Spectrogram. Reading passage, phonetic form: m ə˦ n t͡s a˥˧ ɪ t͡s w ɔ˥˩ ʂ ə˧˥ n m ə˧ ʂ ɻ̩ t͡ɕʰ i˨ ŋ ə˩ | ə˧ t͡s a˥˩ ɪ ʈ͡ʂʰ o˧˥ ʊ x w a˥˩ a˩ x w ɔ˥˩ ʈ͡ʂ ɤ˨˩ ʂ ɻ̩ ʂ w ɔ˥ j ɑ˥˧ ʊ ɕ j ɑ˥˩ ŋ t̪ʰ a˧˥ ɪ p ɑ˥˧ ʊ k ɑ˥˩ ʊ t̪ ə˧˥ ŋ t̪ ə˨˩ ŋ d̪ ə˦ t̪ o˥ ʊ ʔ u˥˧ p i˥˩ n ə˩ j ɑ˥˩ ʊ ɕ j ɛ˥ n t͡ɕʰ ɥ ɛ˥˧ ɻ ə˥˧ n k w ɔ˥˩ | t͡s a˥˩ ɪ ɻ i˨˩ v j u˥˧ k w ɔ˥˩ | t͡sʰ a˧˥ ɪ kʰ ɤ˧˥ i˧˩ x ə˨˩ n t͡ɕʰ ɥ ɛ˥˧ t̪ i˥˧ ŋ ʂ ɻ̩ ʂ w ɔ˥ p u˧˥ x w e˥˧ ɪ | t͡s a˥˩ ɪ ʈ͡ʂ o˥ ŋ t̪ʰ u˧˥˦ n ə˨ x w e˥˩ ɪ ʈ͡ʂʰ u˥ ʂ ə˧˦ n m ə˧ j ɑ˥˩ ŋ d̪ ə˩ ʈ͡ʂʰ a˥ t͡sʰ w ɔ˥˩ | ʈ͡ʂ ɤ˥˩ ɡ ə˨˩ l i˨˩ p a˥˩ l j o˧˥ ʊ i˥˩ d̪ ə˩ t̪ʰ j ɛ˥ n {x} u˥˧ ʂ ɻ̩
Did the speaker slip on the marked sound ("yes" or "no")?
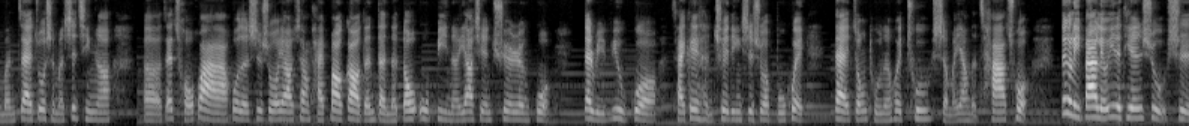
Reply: yes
